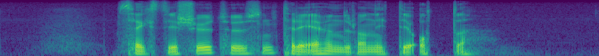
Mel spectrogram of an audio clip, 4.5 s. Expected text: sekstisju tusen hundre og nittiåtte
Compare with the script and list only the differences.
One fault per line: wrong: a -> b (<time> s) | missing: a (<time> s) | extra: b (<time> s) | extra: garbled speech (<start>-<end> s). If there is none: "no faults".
extra: tre (2.2 s)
